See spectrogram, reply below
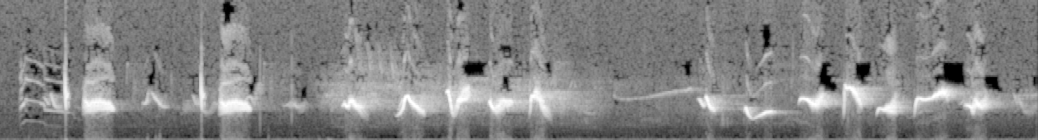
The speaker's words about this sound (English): the song must belong to the scarlet tanager, a bird still common in the North American Midwest. You've been hearing him singing in the background.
